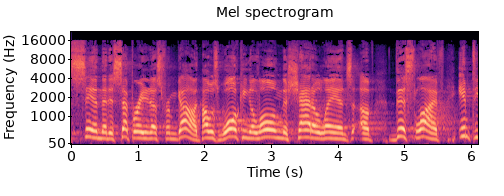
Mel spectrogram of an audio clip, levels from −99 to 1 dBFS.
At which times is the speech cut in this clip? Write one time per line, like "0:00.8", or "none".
0:01.9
